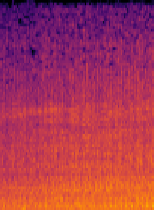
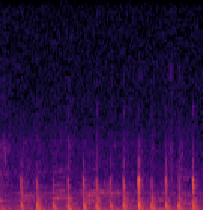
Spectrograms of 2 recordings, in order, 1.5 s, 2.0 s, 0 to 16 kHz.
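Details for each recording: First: Fiat 500 petrol after cambelt replacement, warm after about 10 minutes running, idles smoothly with no top-end knock; knocking gone after cleaning clogged cam variable valve timing solenoid filter, likely starving it of oil. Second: Fiat 500 water pump removed during cambelt replacement, spun by hand in a vice: steady dry ticking about three per second with some clunks; bearing has play, suspected from running dry after a radiator leak, so worn pump bearing, new pump fitted.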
